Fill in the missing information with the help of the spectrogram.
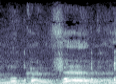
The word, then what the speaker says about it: Moukarzel: That's a good sign, you start pronouncing my name good. That was difficult, huh? Moukarzel, and with a lot of effort.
